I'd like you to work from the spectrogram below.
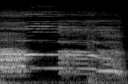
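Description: Chickens crowing and clucking at close range on a small meat-chicken farm, several rising, drawn-out calls overlapping one another across a short burst with no talk.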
